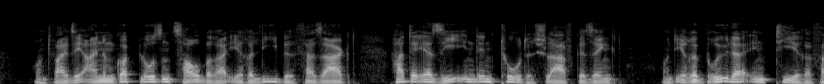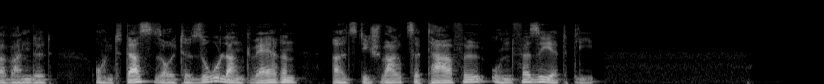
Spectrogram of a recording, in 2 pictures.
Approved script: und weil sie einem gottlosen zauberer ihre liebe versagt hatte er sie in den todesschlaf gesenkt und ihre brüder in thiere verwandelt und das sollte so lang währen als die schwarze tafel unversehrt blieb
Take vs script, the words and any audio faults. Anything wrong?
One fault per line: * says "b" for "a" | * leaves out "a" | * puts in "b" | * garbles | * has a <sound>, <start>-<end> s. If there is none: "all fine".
all fine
